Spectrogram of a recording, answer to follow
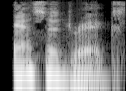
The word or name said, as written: Esidrix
